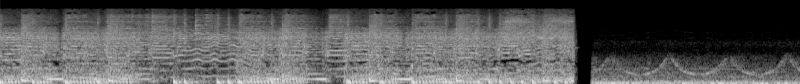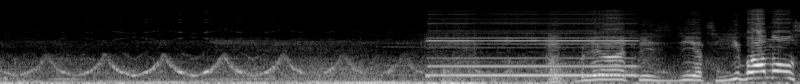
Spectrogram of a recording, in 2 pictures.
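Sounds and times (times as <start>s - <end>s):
emergency vehicle siren: 5.9s - 14.2s
low vehicle rumble: 5.9s - 15.2s.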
